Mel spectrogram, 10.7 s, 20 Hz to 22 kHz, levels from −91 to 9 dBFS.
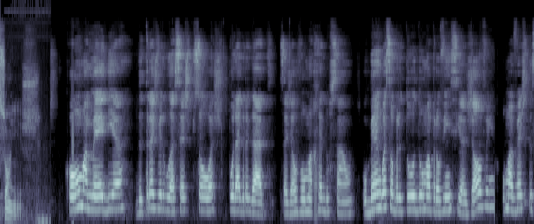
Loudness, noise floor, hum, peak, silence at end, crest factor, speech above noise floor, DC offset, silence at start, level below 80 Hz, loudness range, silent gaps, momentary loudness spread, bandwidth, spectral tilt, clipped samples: -20 LUFS; -45 dBFS; none; -2 dBFS; 0 s; 18 dB; 25 dB; under 0.1%; 0 s; -56 dBFS; 3 LU; none; 15 LU; 19 kHz; -2.5 dB/octave; under 0.1%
